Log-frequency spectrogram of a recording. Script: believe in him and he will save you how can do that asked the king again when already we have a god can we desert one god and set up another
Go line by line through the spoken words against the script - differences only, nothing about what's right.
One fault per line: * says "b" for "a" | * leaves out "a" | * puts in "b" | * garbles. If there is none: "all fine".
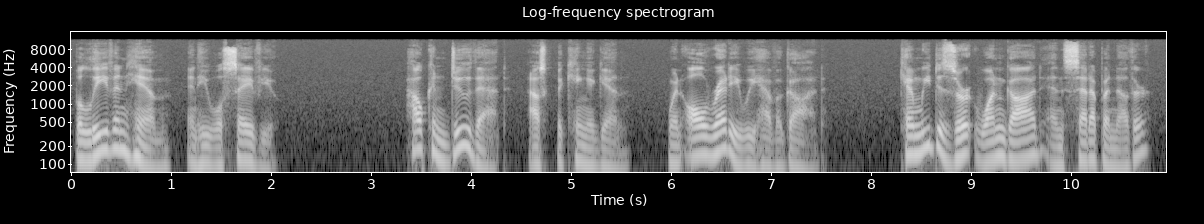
all fine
